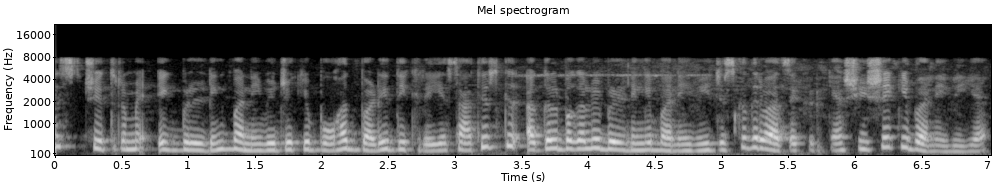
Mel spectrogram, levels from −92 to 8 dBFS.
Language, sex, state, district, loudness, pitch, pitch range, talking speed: Hindi, female, West Bengal, Dakshin Dinajpur, -17 LUFS, 225 Hz, 205-250 Hz, 265 wpm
